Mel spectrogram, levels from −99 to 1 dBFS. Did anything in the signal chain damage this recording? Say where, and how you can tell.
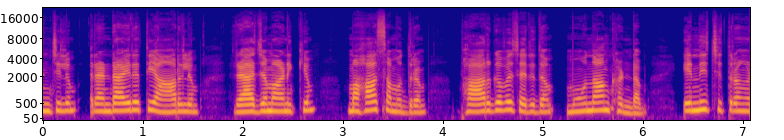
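No, nothing in the chain audibly damaged this speech recording at any stage.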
